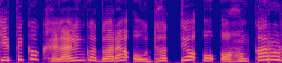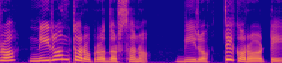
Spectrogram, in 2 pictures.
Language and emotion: Odia, disgusted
